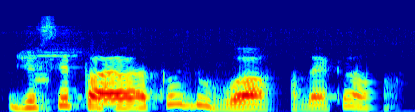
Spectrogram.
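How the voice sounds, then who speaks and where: Un homme, professeur, donne un cours de poésie française en visioconférence, patient et guidant ses élèves. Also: male voice, high voice, sing-song, measured pace, phone-quality sound. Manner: patient, guiding, repeats praise. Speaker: teacher. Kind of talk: online French poetry lesson.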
